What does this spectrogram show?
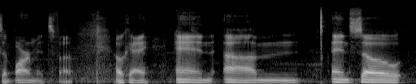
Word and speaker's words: Bar Mitzvah: told me that they're B Mitzvah how do you say it again Bar Mitzvah yeah that it was when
